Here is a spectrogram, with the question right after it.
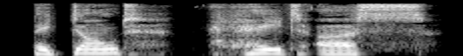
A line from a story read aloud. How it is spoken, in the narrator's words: Bobby said, her voice tired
